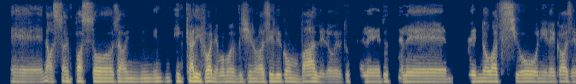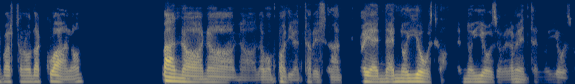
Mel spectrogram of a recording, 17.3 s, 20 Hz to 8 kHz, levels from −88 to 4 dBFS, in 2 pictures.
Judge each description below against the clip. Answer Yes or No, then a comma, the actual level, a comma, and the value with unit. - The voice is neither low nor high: No, low, 110 Hz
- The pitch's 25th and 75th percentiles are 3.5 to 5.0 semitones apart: No, narrow, 2.6 semitones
